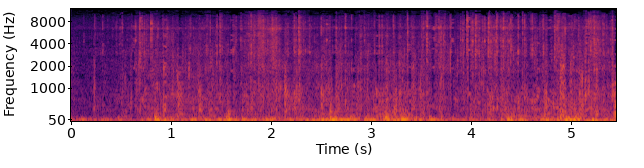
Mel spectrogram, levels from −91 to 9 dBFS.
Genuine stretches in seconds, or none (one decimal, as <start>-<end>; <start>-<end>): 0.0-0.8; 1.4-4.6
